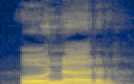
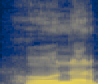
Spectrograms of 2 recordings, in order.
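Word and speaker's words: honour: है ओ से पहले अगर आ जाए तो सेलेट होता है बहु सिंपल है यार जैसे आवर ओनर ओनर ओनर ओनर ओनर पढ़ रहे ना कि हम इसे होनर पढ़ रहे हैं ओनर ओनर पढ़ रहे हैं हम इसको ओनर है ना ओनर पढ़ रहे है होनर नहीं पढ़ रहे इसे हम ओनर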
